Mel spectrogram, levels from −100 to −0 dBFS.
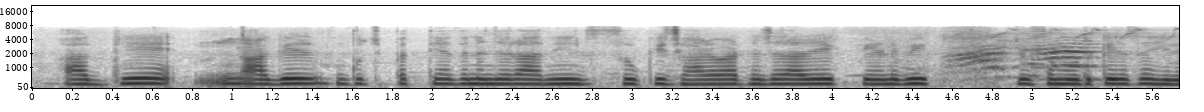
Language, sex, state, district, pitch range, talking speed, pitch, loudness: Hindi, female, Uttar Pradesh, Etah, 220-230 Hz, 270 wpm, 225 Hz, -26 LUFS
